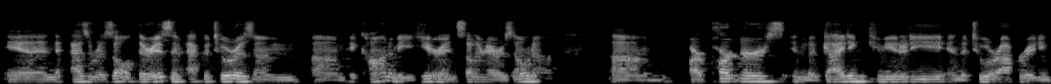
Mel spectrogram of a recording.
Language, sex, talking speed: English, male, 145 wpm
